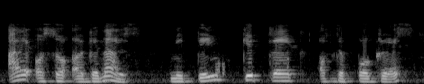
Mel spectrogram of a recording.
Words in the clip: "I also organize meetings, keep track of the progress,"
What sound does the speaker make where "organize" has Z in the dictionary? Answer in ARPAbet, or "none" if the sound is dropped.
S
